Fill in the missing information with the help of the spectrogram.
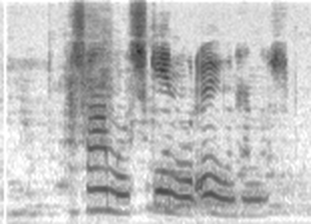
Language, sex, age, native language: Icelandic, male, 10, Icelandic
